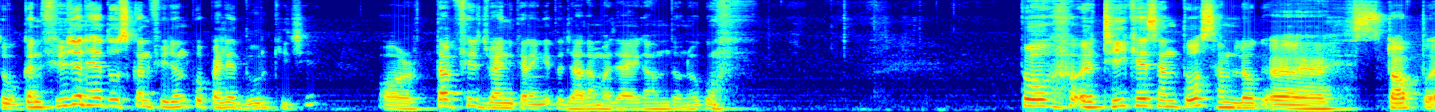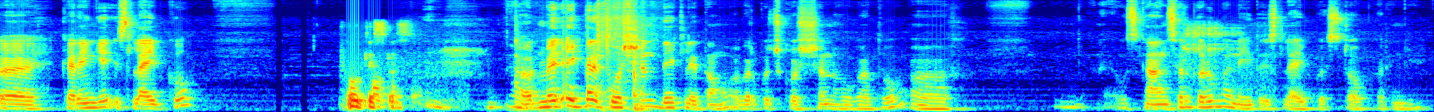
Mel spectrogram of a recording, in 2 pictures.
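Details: Adult speaker; normal voice.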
